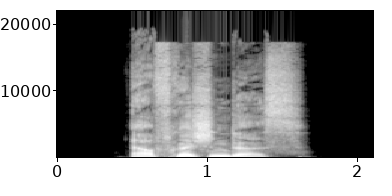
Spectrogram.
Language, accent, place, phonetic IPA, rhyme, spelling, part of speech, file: German, Germany, Berlin, [ɛɐ̯ˈfʁɪʃn̩dəs], -ɪʃn̩dəs, erfrischendes, adjective, De-erfrischendes.ogg
- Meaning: strong/mixed nominative/accusative neuter singular of erfrischend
